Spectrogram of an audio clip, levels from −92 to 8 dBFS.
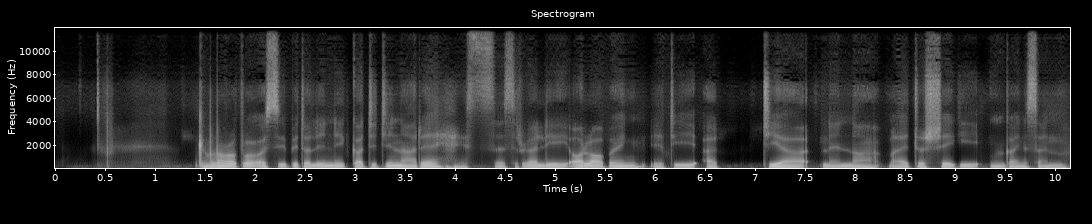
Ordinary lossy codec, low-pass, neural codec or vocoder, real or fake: none; none; codec, 24 kHz, 0.9 kbps, WavTokenizer, large speech release; fake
